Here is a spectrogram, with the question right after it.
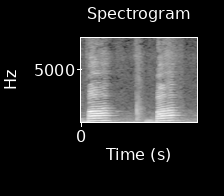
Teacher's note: b is voiced bilabial plosive consonant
